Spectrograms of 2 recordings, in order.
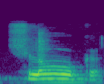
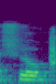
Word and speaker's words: श्लोक: आचार्य जी मैं बताऊं हां जी बताइए श्लोक श्लोक बहुत बढ़िया श्लोक ठीक है और कौन बता रहे थे बताइए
